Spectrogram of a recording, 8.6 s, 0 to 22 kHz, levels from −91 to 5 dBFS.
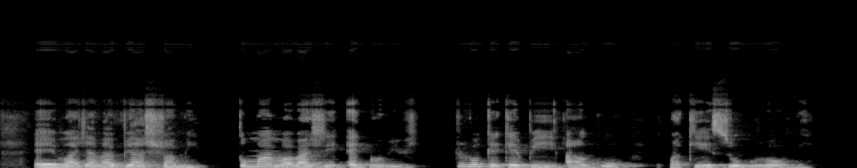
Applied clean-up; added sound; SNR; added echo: none; none; none; none.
